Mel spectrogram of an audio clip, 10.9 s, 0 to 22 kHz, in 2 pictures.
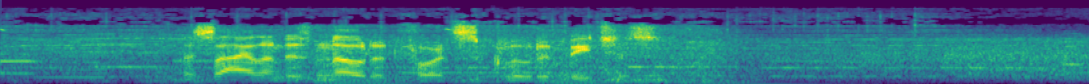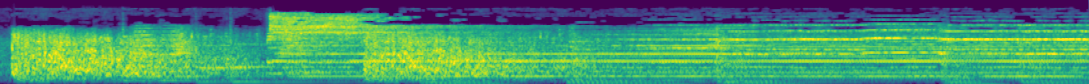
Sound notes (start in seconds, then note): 5.4 gun firing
